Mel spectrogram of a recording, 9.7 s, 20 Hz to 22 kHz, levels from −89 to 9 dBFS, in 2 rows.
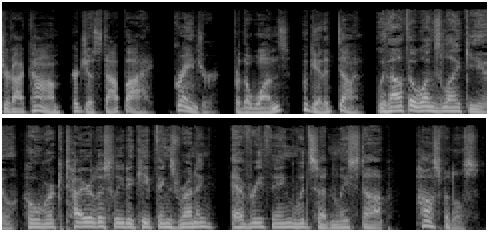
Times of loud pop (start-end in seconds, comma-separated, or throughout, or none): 6.10-6.12, 7.89-7.91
